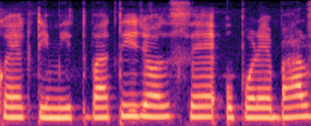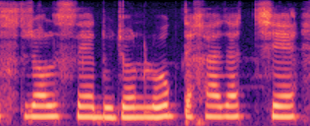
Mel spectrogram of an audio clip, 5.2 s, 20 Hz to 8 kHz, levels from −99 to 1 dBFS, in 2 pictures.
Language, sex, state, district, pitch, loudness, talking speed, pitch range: Bengali, female, Assam, Hailakandi, 245 Hz, -14 LUFS, 115 wpm, 235-255 Hz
